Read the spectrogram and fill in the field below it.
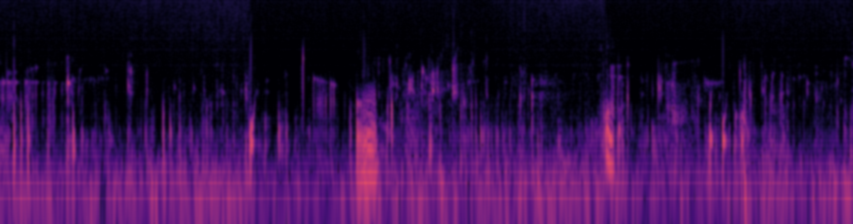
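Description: Continuous low gurgling and rumbling with bubbling surges throughout; ordinary stomach growling.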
